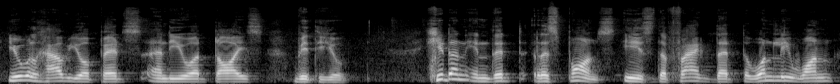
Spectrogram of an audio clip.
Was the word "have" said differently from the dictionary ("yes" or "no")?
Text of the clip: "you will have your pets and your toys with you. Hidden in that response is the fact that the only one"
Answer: no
